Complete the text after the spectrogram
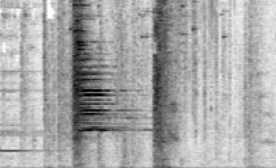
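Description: Swords clash with sharp metallic rings.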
